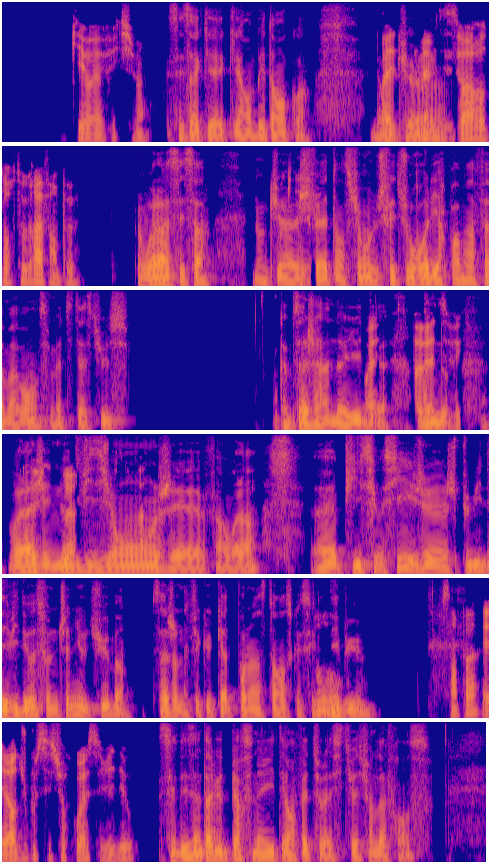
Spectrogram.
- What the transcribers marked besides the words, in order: tapping
- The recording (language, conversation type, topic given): French, podcast, Comment gères-tu la peur du jugement avant de publier ?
